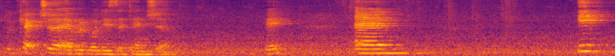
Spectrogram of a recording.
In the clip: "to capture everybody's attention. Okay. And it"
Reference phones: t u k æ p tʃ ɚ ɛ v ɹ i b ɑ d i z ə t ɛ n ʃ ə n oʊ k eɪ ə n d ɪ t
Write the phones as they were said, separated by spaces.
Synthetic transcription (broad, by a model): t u k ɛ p tʃ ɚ ɛ v ɹ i b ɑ d i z ə t ɛ n ʃ ə n oʊ k eɪ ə n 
